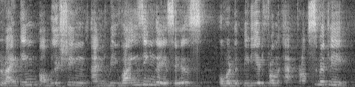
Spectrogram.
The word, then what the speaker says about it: Essais: ফলে the actual pronunciation in French is the essays, ESSAIS, French language essays, and English আমরা essays বলি।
